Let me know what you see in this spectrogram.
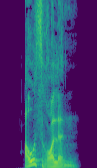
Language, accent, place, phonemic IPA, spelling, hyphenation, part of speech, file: German, Germany, Berlin, /ˈaʊ̯sˌʁɔlən/, ausrollen, aus‧rol‧len, verb, De-ausrollen.ogg
- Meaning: 1. to roll out, unroll 2. to stop rolling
